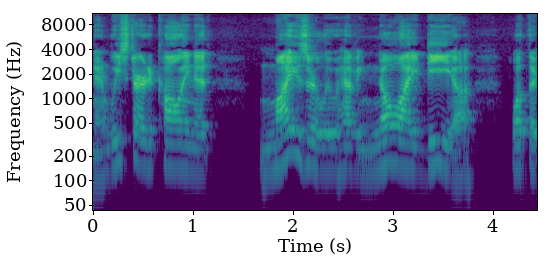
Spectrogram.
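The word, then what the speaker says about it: Misirlou: pointed out that the dick dale number is called miserloo not miserlu as i was pronouncing it daddy bogg also chimed in with that information thanks for correcting me it definitely is miserloo not miserlu and i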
